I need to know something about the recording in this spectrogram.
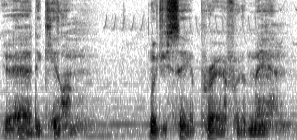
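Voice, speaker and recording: Grave, deep-voiced cavalry sergeant, played by a man. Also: steady tone, fairly quick, faint music behind. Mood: weary. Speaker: actor in an audio drama. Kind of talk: Western audio drama acting.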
